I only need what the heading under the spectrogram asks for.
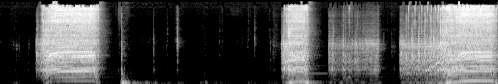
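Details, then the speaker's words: Dewalt cordless SDS drill on trigger test: short bursts of very high, screaming whine, far faster than normal; motor running way too fast, controller problem suspected. "Whoa, hyperspeed. What is going on there? Something badly wrong there. That's running way too fast."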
